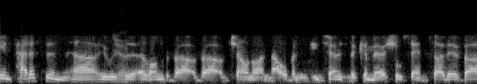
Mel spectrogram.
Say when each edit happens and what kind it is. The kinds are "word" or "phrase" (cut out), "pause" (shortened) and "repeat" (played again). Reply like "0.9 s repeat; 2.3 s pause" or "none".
1.7 s phrase; 2.0 s repeat

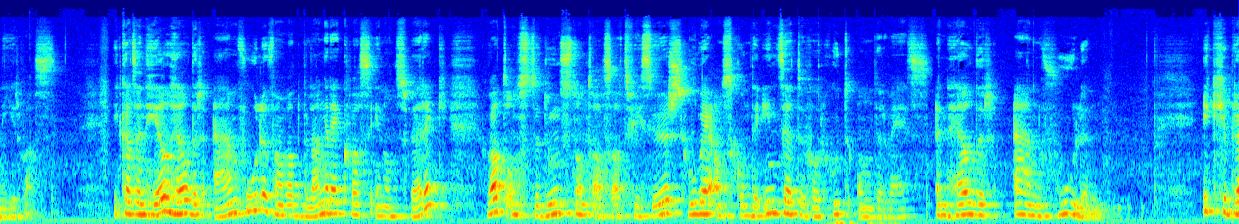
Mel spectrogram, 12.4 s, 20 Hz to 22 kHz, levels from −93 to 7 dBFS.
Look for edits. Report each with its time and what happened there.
9.3 s pause

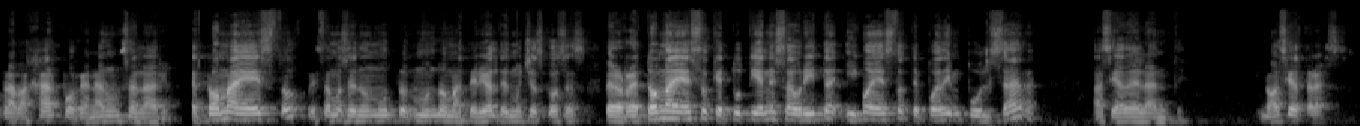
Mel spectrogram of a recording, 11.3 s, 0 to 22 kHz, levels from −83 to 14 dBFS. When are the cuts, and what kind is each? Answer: 1.5 s pause; 4.1 s word; 5.0 s pause; 7.2 s word

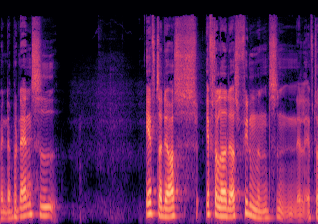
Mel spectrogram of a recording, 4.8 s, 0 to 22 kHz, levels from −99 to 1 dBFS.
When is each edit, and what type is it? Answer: none

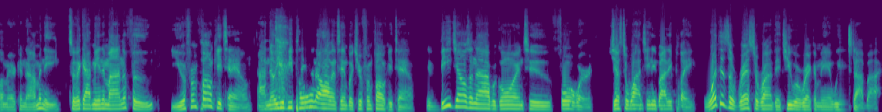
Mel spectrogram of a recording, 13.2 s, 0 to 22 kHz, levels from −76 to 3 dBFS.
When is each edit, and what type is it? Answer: 0.9 s pause; 2.4 s pause; 3.8 s pause; 6.3 s pause; 9.1 s pause; 10.5 s pause

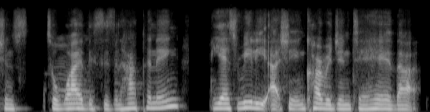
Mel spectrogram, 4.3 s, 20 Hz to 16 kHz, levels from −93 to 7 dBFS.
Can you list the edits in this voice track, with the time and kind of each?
1.1 s word

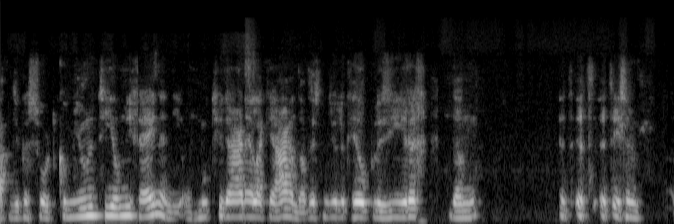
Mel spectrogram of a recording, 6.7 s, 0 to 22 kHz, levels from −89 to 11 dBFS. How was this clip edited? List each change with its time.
1.4 s word; 2.4 s word; 4.4 s pause

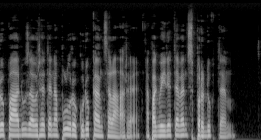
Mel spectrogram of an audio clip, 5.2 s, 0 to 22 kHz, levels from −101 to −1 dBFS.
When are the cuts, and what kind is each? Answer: 2.8 s pause

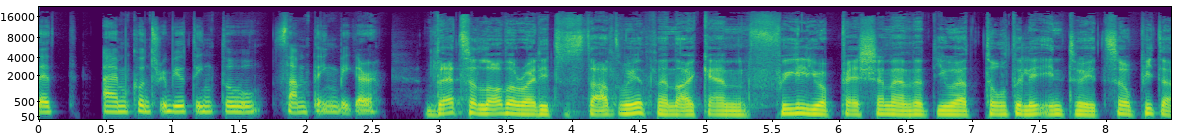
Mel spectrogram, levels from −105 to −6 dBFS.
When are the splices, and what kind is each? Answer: 2.6 s pause

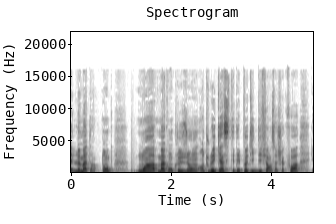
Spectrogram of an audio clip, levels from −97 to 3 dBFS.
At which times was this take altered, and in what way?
none

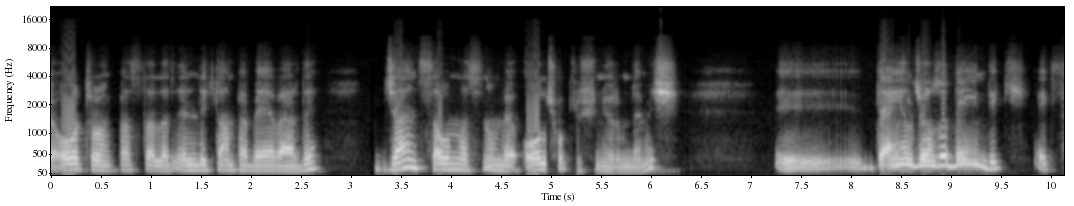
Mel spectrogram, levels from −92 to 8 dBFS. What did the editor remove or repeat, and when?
1.2 s word; 1.6 s word; 5.0 s word; 5.3 s word

